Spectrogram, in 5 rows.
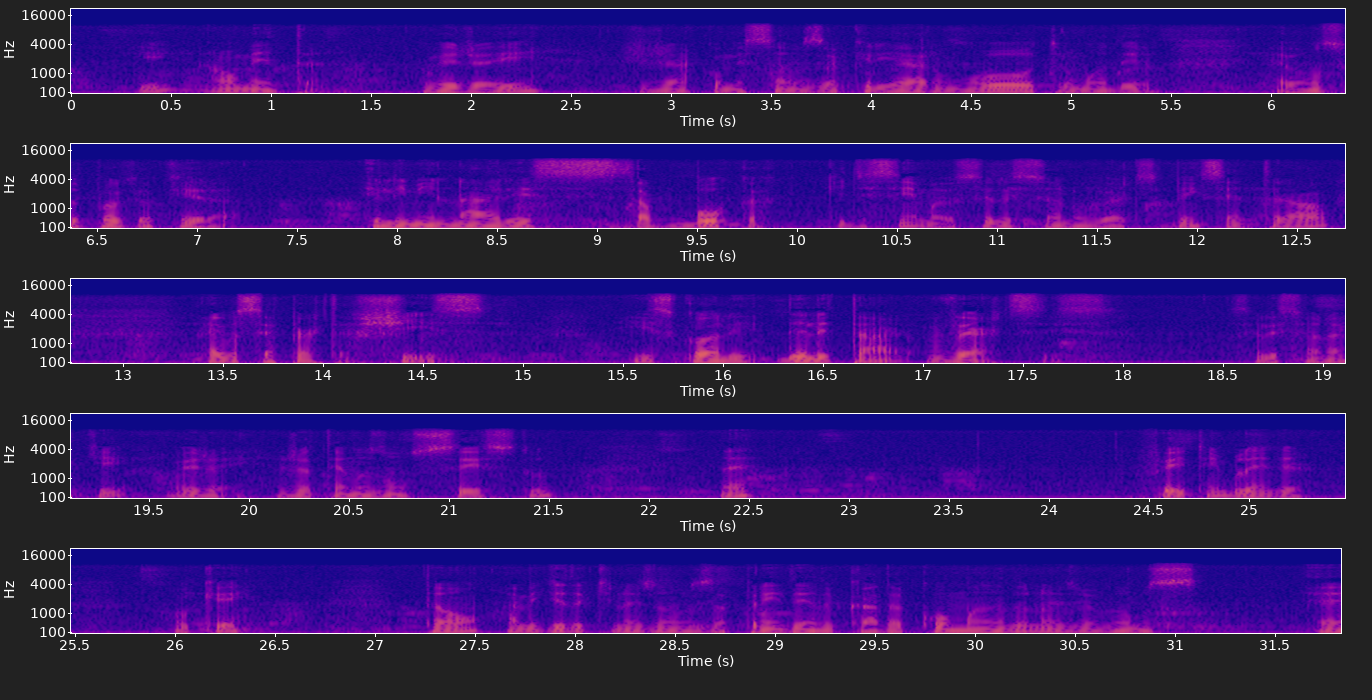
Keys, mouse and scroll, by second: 1.6 click, 1.9 middle click, 4.0 middle click, 7.1 right click, 14.2 x, 19.2 middle click, 26.3 middle click, 27.9 middle click, 29.6-30.3 scroll up 1, 30.3-30.7 scroll down 3, 30.7 middle click.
